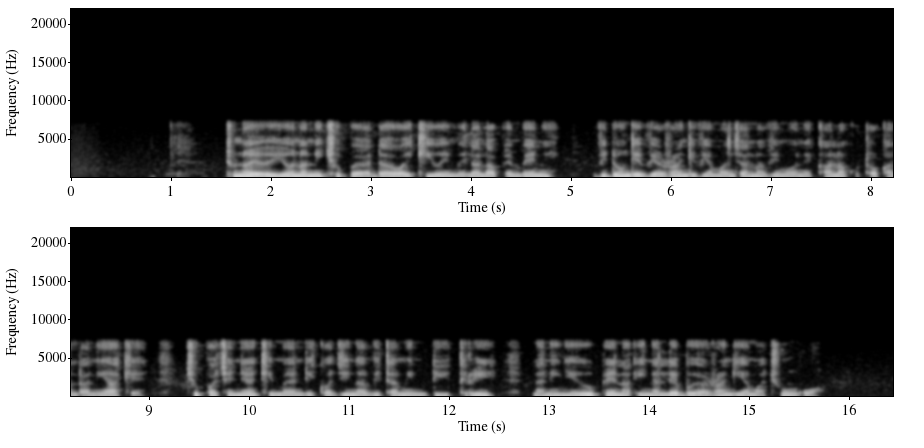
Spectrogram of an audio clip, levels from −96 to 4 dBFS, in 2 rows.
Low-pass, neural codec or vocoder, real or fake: 7.2 kHz; none; real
